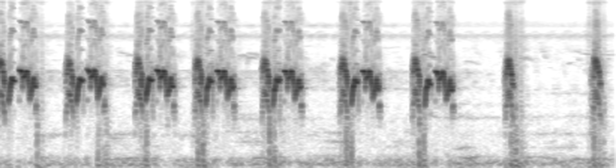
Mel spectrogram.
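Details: Steady sequence of about eight bright, bubbly whistled phrases from a sooty-headed bulbul, one roughly every half second. Lively gacor singing intended to draw wild bulbuls and tutor caged ones.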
